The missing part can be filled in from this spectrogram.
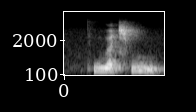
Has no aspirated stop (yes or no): no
